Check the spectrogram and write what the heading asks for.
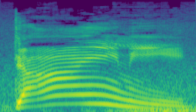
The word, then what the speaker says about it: Dinny: I used to always call this one Dinny because its name is spelled D-I-N-N-Y, but it turns out its name is actually Diney.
